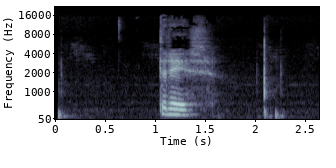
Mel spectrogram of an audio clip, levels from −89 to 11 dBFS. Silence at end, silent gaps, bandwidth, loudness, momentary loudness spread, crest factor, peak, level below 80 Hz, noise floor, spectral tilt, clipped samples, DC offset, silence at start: 0.4 s; none; 16.5 kHz; -20 LUFS; 24 LU; 22 dB; -2 dBFS; -66 dBFS; -58 dBFS; -4 dB/octave; under 0.1%; under 0.1%; 0.05 s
